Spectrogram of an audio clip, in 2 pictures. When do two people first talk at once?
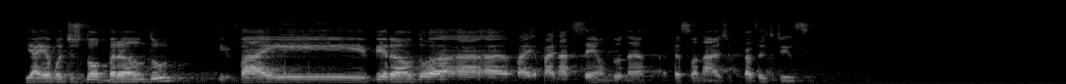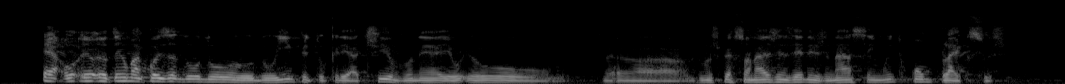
none

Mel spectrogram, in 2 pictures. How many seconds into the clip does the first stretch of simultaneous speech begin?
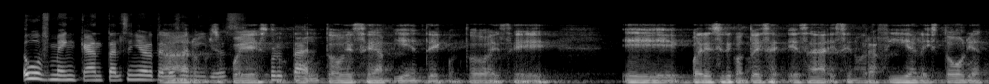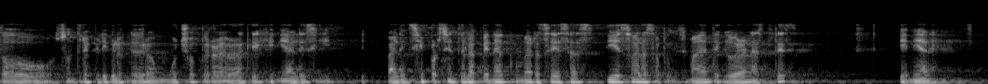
2 s

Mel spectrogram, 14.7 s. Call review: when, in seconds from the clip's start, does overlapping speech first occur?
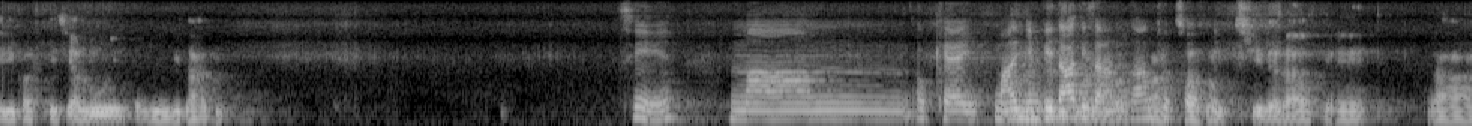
10 s

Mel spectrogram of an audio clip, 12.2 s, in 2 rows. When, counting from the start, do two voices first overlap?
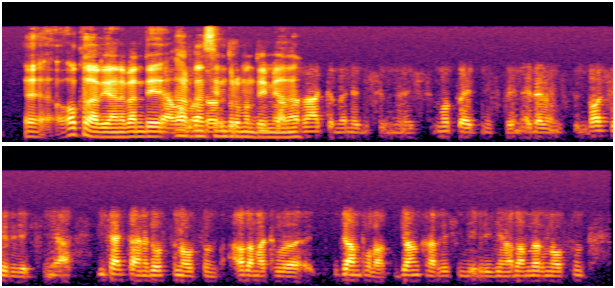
2 s

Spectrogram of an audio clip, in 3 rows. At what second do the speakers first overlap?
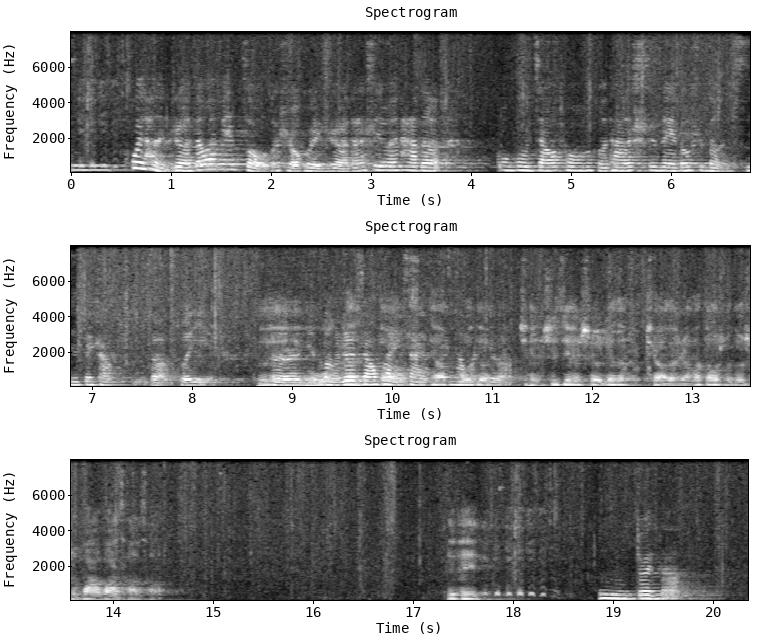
9 s

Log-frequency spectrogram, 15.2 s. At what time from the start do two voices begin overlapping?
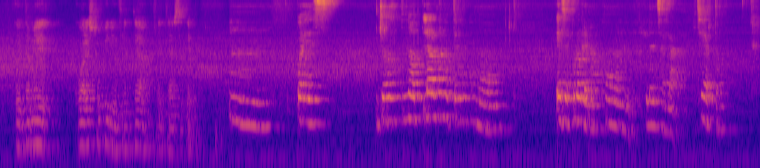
none

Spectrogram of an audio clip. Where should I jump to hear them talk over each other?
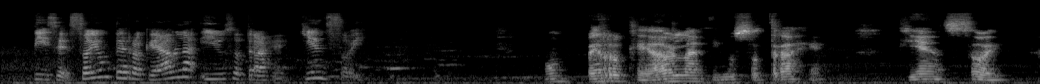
none

